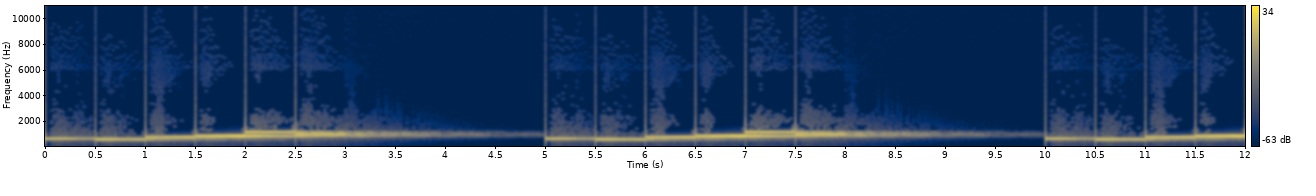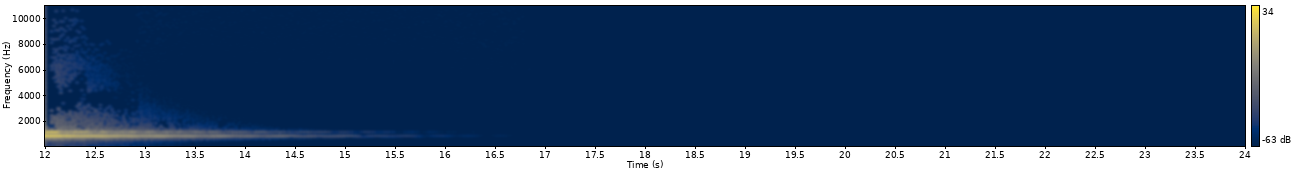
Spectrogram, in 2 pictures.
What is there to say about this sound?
TAI cay saati alarm normal reverb
Tea spoon recorded with a cheap headset mic. So it has a background noise. The alarm produced using sine wave+reverb.
This one has mid level reverb.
